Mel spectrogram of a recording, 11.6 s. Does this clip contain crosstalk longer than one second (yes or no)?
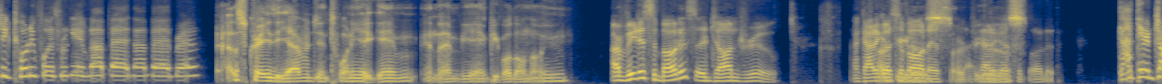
yes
